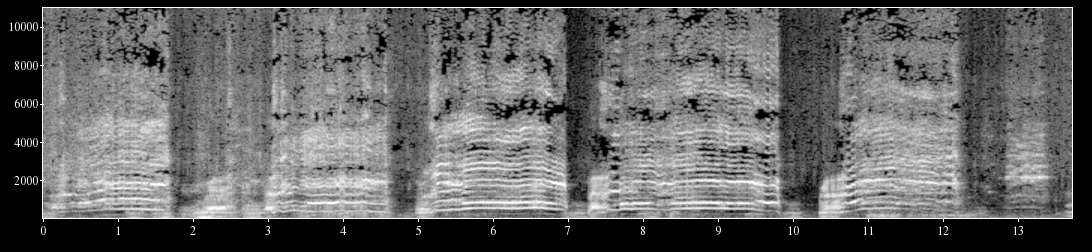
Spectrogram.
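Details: Farm pigs let out drawn-out, piercing squeals in five or six bouts of one to two seconds each. Clear pauses separate the bouts, and the pitch arches up then down within each cry.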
